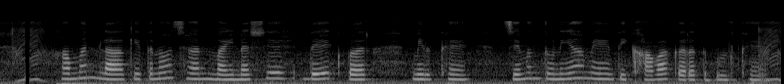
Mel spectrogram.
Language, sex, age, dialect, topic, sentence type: Chhattisgarhi, female, 25-30, Northern/Bhandar, banking, statement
